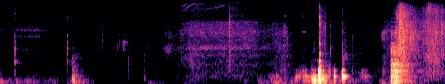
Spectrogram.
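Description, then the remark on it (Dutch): Chewing of chocolate: scattered soft mouth clicks at first, then louder, crunchy bites and smacking sounds building toward the end, with no one talking. “Dat is gewoon bunte chocola.”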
